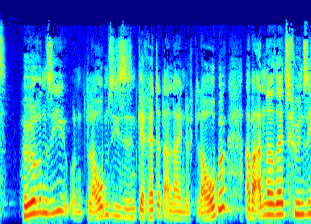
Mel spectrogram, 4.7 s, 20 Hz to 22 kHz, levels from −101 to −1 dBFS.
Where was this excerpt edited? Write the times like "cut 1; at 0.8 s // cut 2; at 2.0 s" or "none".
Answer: none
